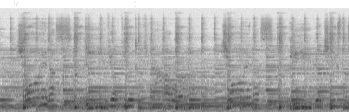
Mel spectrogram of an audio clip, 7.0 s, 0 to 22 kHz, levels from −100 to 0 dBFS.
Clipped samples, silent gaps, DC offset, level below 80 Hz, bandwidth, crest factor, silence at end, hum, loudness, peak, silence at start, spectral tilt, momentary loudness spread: under 0.1%; none; under 0.1%; -58 dBFS; 15.5 kHz; 16 dB; 0 s; none; -31 LUFS; -14 dBFS; 0 s; -5.5 dB/octave; 4 LU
